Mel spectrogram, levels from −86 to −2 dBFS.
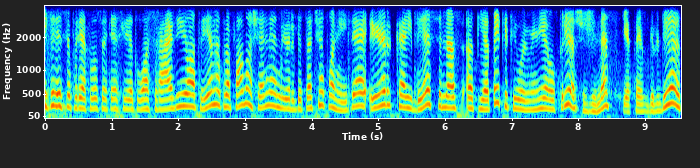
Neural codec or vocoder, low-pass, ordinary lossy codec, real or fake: codec, 16 kHz, 1 kbps, FreqCodec, larger model; 3.6 kHz; Opus, 16 kbps; fake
